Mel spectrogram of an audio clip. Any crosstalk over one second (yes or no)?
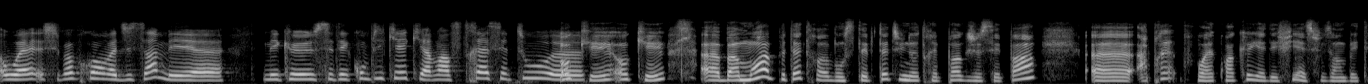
no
